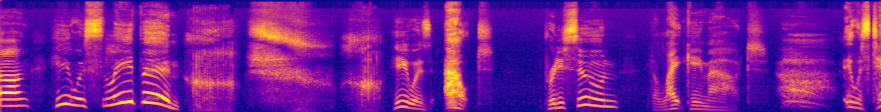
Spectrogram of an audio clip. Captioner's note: imitates snoring; gasp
